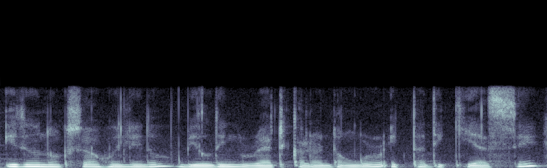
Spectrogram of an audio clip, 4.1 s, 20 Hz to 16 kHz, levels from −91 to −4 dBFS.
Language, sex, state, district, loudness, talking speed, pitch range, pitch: Nagamese, female, Nagaland, Kohima, -15 LUFS, 175 wpm, 155-185 Hz, 165 Hz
